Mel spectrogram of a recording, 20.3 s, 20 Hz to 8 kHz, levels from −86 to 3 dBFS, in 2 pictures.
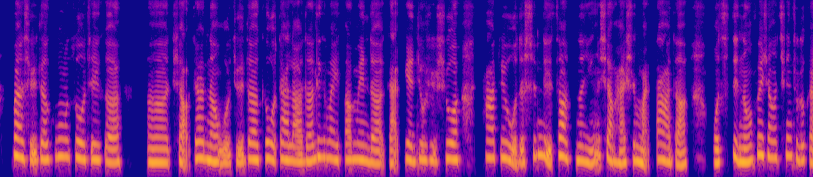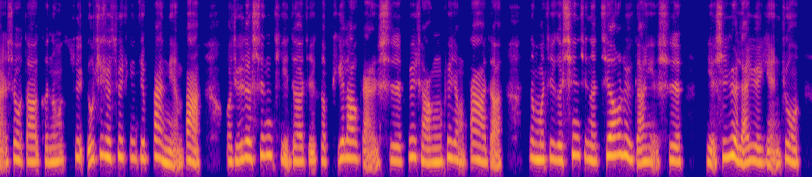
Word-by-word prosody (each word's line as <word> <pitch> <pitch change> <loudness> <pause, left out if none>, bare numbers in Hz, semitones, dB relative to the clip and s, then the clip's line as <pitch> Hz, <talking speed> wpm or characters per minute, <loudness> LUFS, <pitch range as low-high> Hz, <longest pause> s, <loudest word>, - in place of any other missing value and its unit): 伴 270 -3 +4
随 230 - 0
着 225 -1 +1
工 260 +2 -2
作 245 -3 +1
这 225 0 0
个， 190 -2 -1 0.3
呃， 190 -1 +2
挑 195 +1 -3
战 240 -1 +1
呢， 200 -3 +3
我 90 - -1
觉 - - -2
得 225 -1 +1
给 240 +2 -2
我 220 - +1
带 225 -2 0
来 205 - +1
的 205 +1 0
另 255 +1 -1
外 235 - -2
一 215 - 0
方 225 0 -2
面 220 -3 +1
的 180 -2 0
改 175 -1 -4
变， 220 -4 -1
就 225 0 -1
是 215 -1 -3
说 225 +2 0 0.3
它 245 -1 -1
对 245 -1 -2
我 190 -5 +2
的 175 - -1
身 270 +8 -4
体 280 +2 +3
造 275 -1 +2
成 230 - -8
的 210 -1 +1
影 180 -2 0
响 220 -6 -1
还 175 -1 +1
是 210 +3 -3
蛮 190 -3 +2
大 220 -3 0
的， 165 -2 -1 0.3
我 180 - +1
自 190 - -9
己 255 - +1
能 195 +1 +4
非 285 +5 +1
常 250 -3 -2
清 275 +4 -5
楚 230 - -4
地 210 - -2
感 185 -1 -2
受 225 +1 0
到， 195 -1 0
可 195 - -5
能 200 +2 +1
最 255 +3 -4
尤 190 - +2
其 285 - 0
是 255 - +6
最 255 +2 0
近 245 -1 -6
这 235 0 -1
半 230 -4 +2
年 170 +1 0
吧， 200 -5 +3 0.3
我 200 - -2
觉 210 +3 +1
得 250 -1 +5
身 280 +5 0
体 260 - -3
的 200 0 0
这 105 - -1
个 200 - -5
疲 210 +4 -3
劳 240 -2 +3
感 170 - -2
是 200 0 -3
非 260 0 +1
常 195 -3 +1
非 250 +1 0
常 220 - 0
大 215 -4 0
的， - - -1 0.3
那 250 -2 -2
么 220 -1 +5
这 230 -1 -2
个 210 - +3
心 280 +8 +1
情 245 -5 -2
的 205 - +2
焦 275 +7 +4
虑 270 -6 +4
感 185 +1 +1
也 195 - -2
是 195 +1 -2 0.2
也 180 -5 0
是 250 - -1
越 265 -2 +7
来 185 -1 +3
越 200 -2 +2
严 170 -1 -1
重。 195 -6 0
220 Hz, 315 characters per minute, -21 LUFS, 195-245 Hz, 0.3 s, 越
